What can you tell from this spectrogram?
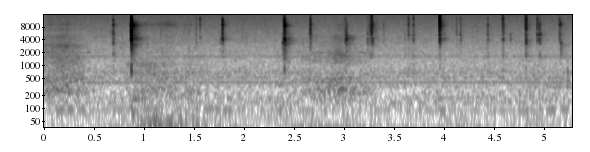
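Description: Faint, scattered clicks of a small hook pick and tension tool working the pins inside the keyway of a Bell Armoury 200 padlock during single-pin picking, with a sharper tick about a second in.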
